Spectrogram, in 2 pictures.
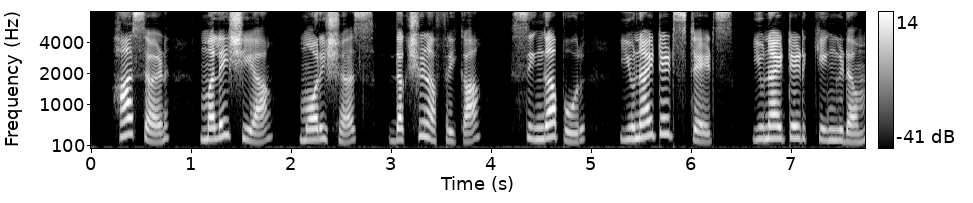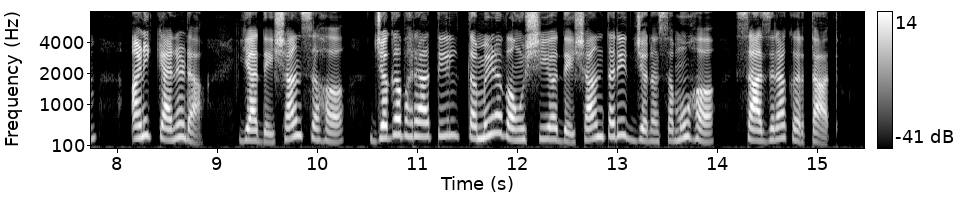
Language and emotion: Marathi, neutral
